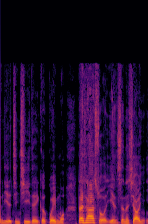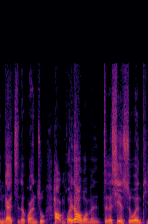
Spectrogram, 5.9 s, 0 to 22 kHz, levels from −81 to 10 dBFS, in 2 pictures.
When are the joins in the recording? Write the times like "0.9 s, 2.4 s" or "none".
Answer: none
